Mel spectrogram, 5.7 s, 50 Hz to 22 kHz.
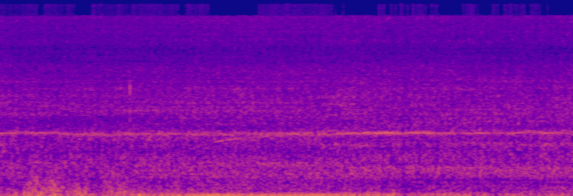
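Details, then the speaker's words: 2001 Chevrolet Impala that hesitated, cut off and wouldn't restart when hot, after ignition coil/module replacement; steady low hum with even rhythm and faint constant whine, no misfire or knock; normal idle, now running fine. "so we replace this ignition coil and the car now is running fine beautiful"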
